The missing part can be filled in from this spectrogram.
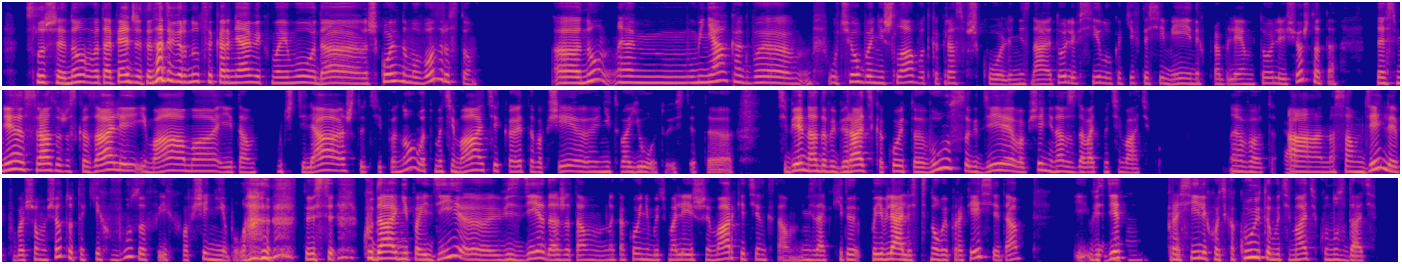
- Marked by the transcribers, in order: laughing while speaking: "надо"; chuckle; other background noise
- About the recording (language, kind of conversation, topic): Russian, podcast, Как понять, что пора менять профессию и учиться заново?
